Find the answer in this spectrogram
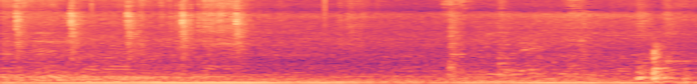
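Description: A steady low engine drone, like a motor vehicle idling close by, under background voices and a few light clicks.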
